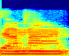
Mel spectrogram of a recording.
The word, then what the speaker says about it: Arman: you're welcome Arman how you pronounce your first name Mr you said it right Arman it is Arman okay now calling the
